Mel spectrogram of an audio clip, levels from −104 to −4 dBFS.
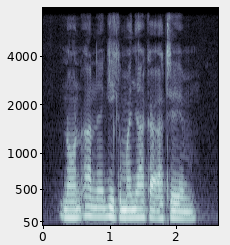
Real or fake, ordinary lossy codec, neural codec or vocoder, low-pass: real; none; none; 7.2 kHz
